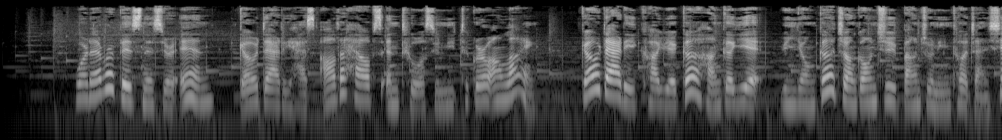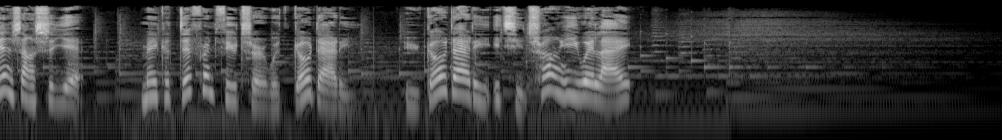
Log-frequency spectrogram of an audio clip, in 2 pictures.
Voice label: corporate; female voice in Mandarin Chinese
